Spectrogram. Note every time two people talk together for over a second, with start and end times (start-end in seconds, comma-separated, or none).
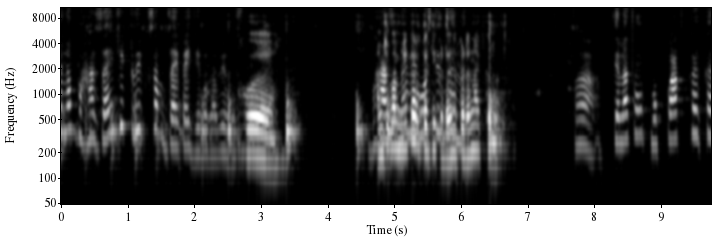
4.7-6.0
